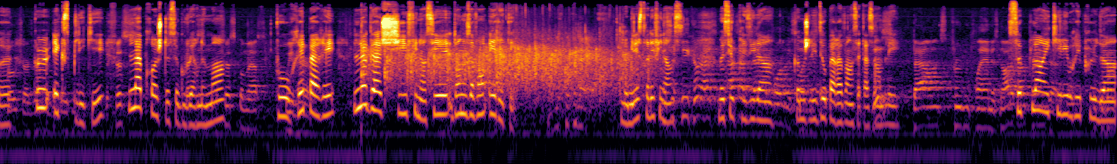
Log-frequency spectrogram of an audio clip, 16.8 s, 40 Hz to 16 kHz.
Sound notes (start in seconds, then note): 9.5 applause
